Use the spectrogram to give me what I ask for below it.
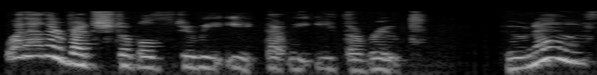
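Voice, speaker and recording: A woman reading a picture book aloud as an educator, talking to children and parents in an expressive, encouraging, questioning way. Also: mid-range voice, moderate pace, husky, recorded from a distance, dull audio.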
